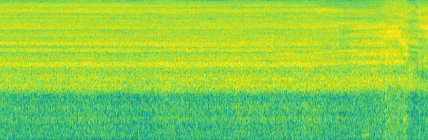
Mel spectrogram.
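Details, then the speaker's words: Dental air-water syringe rinsing etchant off the teeth during indirect orthodontic bracket bonding, patient asked to open slightly: loud steady hissing spray. "okay, open for me just a little bit. And then I just rinse them really well."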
